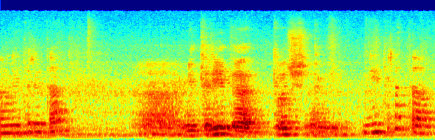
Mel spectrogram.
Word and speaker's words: Митридат: В греческом «а» как «е» или как «и» не читается, «а» читается как «а». Или тогда его надо читать не «митродат», а «митридит», если «а» читать как «и». Никто его как Митридит не берется писать. Глупость. Тогда почему Митридат?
